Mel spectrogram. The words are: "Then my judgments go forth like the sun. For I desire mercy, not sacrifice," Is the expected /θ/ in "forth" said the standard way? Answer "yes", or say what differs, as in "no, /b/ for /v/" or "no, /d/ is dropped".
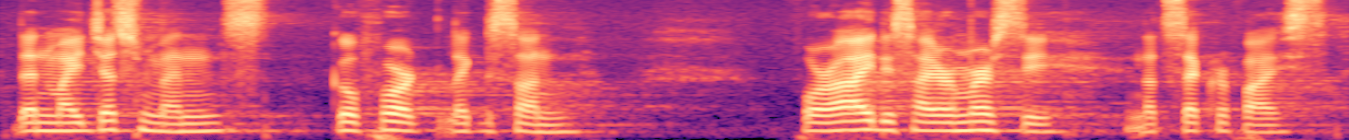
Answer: no, /t/ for /θ/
